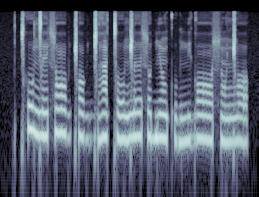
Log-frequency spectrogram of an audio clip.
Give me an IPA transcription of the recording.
ǀʰ o ŋ͡ǀ ẽ ɬ ɔː ɡ ǁ ɔ ɡ ɡ͡ǁ a ǀ o ŋ͡ǁ ɘː ɬ o bʲ ɔ̃ kʷʼ ɘ ɡ mʲ ɨ ɡ ɔː ɬ ɔ̃ ŋ͡ǁ ɔ

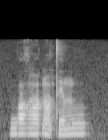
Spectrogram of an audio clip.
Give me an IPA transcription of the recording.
w ɔ˦ ɣ ɔ̃˦ ɗ ɔ̃˨ t e˦ m u˦

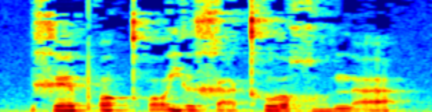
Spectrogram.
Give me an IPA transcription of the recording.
x ɛ pʼ ɔ kʰ ɔ̰ j ɘ x a̰ kʰ o χ o̤ n a̰

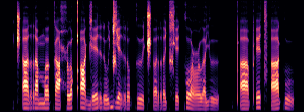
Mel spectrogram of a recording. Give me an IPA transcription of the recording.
t͡ʃʼ a r a m ʌ k a ħ u qʼ a ɡ e r u d͡ʑ e r o k ɯ t͡ʃʼ ʌ r ʌ t͡ɕʰ e k o ʕ u ɐ̯ j ɯ | pʼ a pʼ e t͡sʼ a k u

